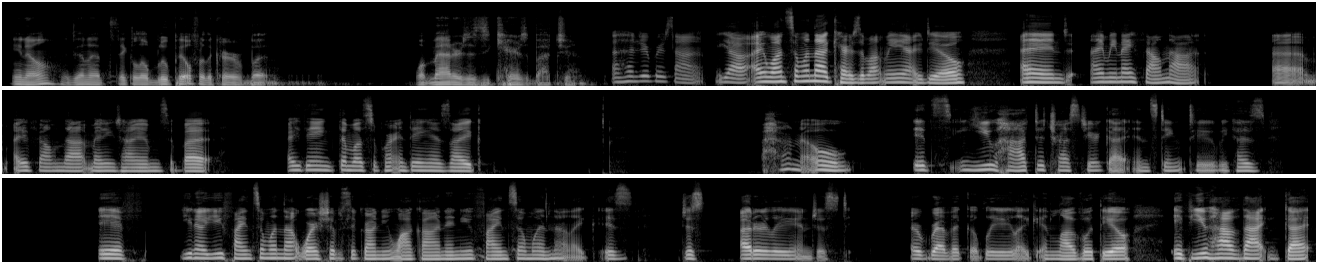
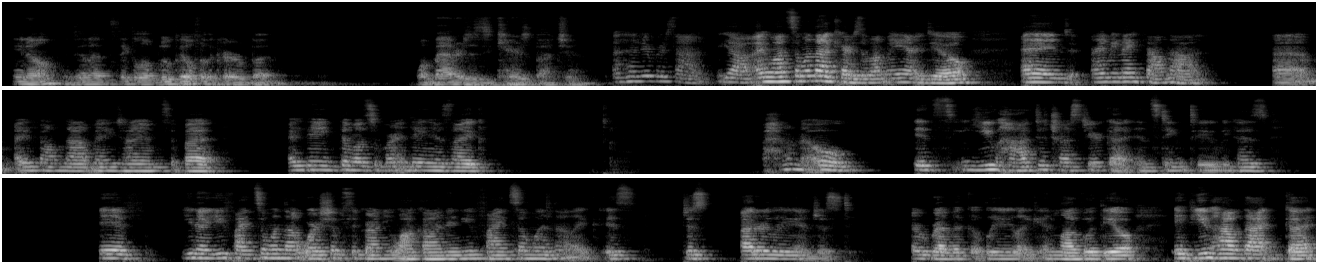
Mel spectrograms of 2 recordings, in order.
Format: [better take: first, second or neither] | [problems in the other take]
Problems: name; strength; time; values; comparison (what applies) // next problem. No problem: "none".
first | off-mic speech; far // room echo; slight; dies away in 0.3 s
